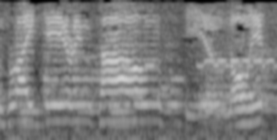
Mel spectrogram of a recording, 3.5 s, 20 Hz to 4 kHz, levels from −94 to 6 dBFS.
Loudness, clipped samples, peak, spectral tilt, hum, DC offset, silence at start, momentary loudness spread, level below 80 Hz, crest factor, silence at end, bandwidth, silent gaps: -16 LUFS; under 0.1%; -4 dBFS; -4.5 dB/octave; none; under 0.1%; 0 s; 13 LU; -54 dBFS; 14 dB; 0 s; 4 kHz; none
